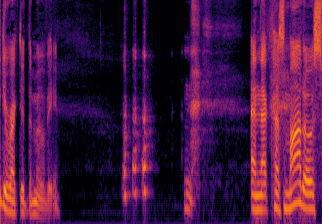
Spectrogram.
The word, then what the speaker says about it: Cosmatos: But he was replaced by George P. Cosmatos. I'm saying that wrong. Cosmatos.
